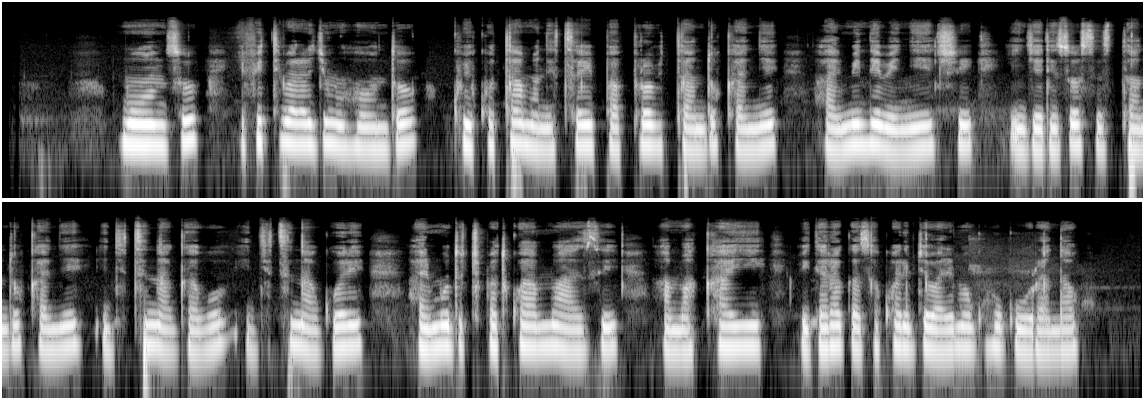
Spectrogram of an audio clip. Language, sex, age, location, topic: Kinyarwanda, female, 25-35, Kigali, health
